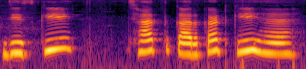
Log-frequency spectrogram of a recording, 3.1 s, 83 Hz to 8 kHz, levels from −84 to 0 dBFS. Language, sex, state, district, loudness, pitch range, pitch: Hindi, female, Jharkhand, Ranchi, -14 LUFS, 235-290 Hz, 265 Hz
